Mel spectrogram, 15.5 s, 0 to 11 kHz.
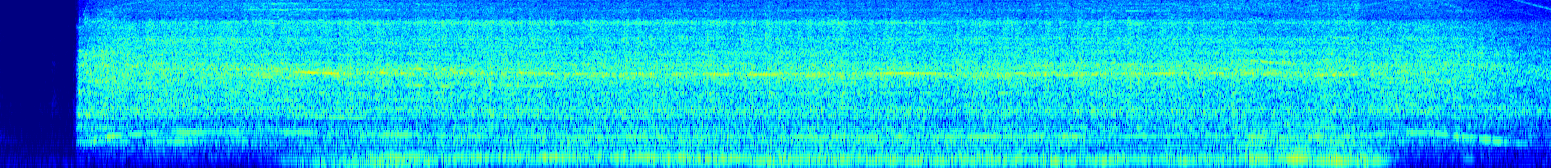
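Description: An angle grinder grinds steadily for about fourteen seconds with a harsh, loud, high whine and a gritty rumble, cutting through material outdoors at minus 12 degrees Celsius.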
